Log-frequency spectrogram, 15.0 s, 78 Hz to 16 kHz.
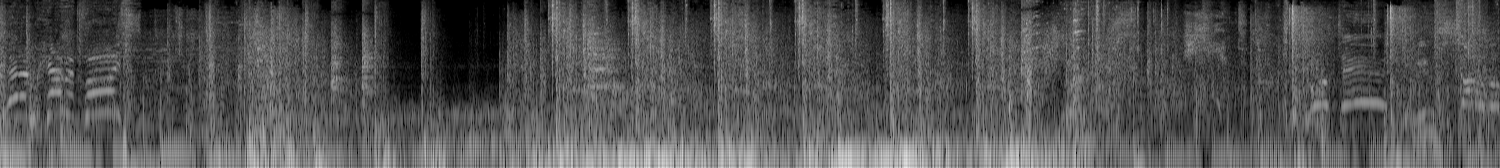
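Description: Shootout gunfire in the Western video game Red Dead Redemption 2, with dense overlapping shots, crashes and booms filling the whole stretch while voices shout over the fight.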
